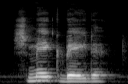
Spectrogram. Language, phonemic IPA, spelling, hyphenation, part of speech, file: Dutch, /ˈsmeːkˌbeː.də/, smeekbede, smeek‧be‧de, noun, Nl-smeekbede.ogg
- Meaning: entreaty, supplication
